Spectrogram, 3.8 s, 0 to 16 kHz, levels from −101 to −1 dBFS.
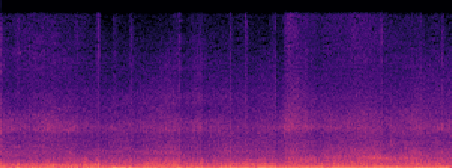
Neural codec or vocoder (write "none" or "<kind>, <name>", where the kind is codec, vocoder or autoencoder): codec, SNAC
